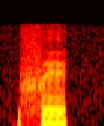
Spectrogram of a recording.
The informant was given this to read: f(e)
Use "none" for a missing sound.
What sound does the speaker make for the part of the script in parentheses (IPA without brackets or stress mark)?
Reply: e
